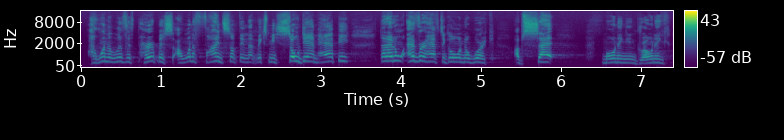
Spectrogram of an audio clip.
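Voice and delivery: insistent and fired up; impassioned declaration. Acted. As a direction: declare it with rising passion. Impassioned monologue about wanting purpose.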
